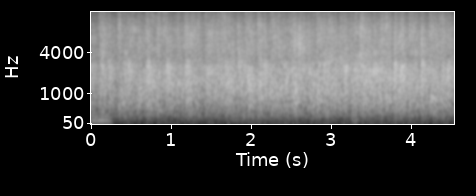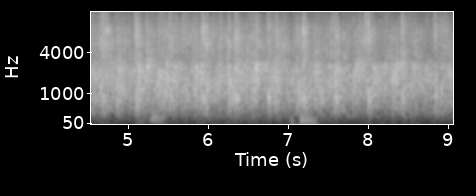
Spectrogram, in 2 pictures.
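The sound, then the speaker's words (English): Audience applause welcoming a guest onto a stage, a dense, even clatter of many hands clapping that holds steady throughout without a break. “Ladies and gentlemen, please give a hand to Chris Wilson.”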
